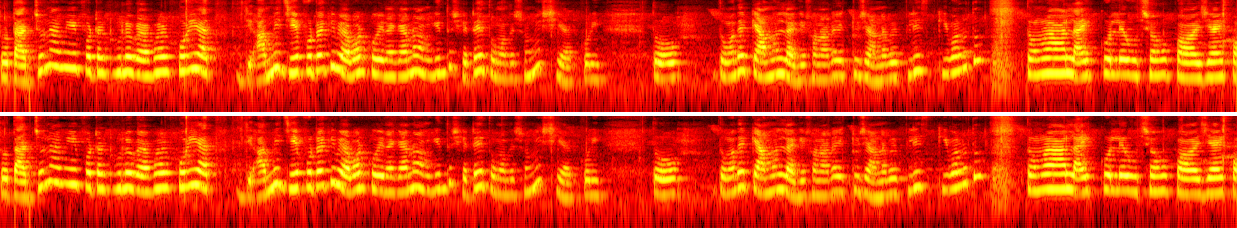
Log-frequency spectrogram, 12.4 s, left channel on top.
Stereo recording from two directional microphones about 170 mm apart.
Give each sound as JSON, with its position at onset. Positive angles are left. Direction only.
{"t": 0.0, "sound": "speech", "side_deg": 15}
{"t": 7.2, "sound": "speech", "side_deg": 15}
